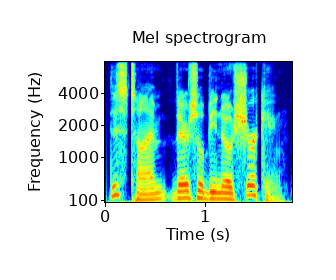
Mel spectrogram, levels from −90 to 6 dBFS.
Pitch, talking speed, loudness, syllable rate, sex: 130 Hz, 225 wpm, -15 LUFS, 5.3 syllables/s, male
